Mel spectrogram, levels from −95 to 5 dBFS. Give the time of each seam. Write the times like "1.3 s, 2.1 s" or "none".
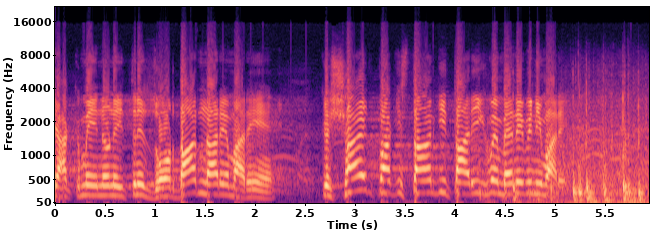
none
